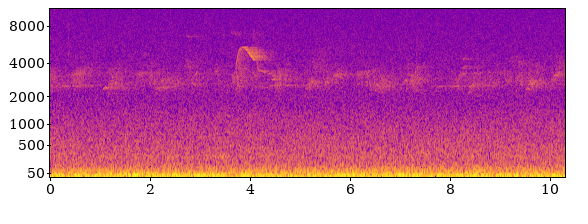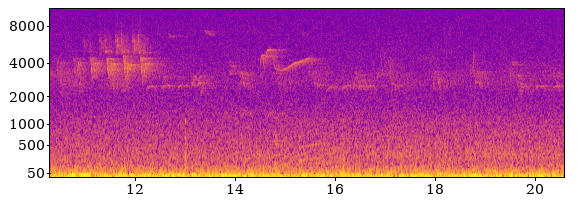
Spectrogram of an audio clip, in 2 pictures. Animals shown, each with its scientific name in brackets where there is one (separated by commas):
Ovenbird (Seiurus aurocapilla), Eastern Wood-Pewee (Contopus virens), Tufted Titmouse (Baeolophus bicolor), Red-eyed Vireo (Vireo olivaceus)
